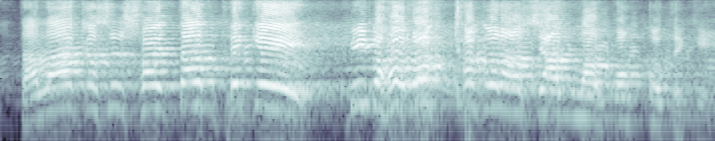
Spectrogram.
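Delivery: high, loud fiery sermon shout; preaching shout. Real, not acted. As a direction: thunder it from the pulpit. Preaching at full force. (উচ্চস্বরে জ্বালাময়ী ওয়াজ)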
